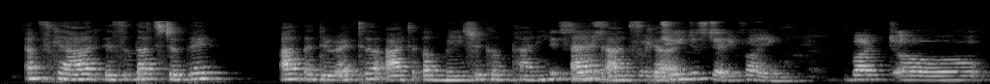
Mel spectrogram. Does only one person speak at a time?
No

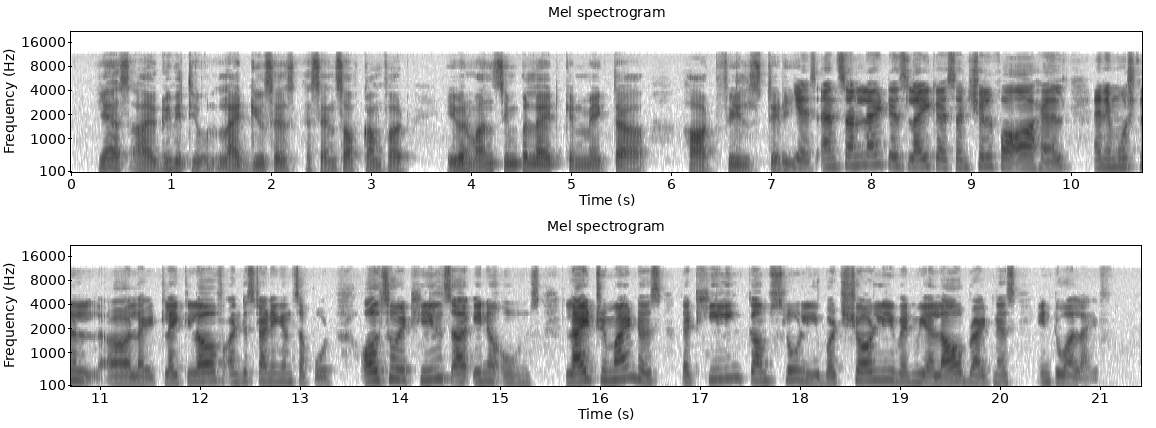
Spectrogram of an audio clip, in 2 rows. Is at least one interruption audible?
No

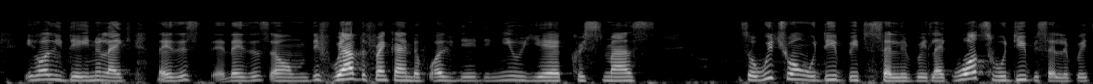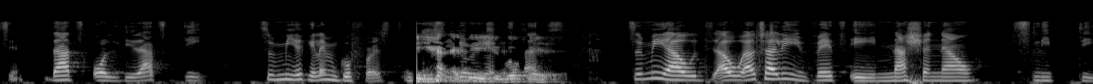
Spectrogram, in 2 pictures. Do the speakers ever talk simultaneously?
Yes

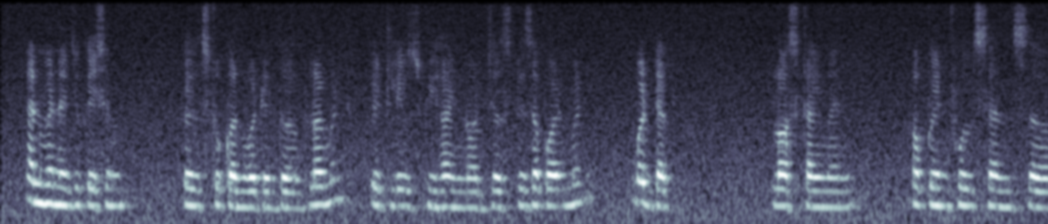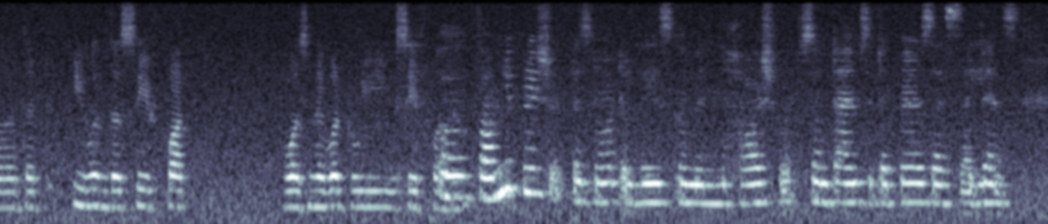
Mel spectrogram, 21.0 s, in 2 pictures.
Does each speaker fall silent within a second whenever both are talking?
Yes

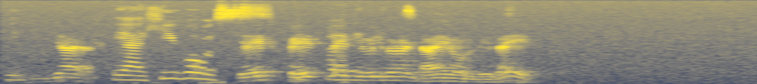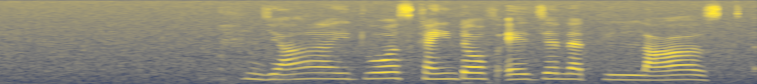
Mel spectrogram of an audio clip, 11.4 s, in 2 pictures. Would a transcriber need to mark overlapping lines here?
Yes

